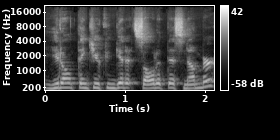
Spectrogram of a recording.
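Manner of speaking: acted-out patronizing, condescending, talking-down tone. Retelling what the seller said about the price: imitating a condescending seller. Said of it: "almost condescendingly".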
